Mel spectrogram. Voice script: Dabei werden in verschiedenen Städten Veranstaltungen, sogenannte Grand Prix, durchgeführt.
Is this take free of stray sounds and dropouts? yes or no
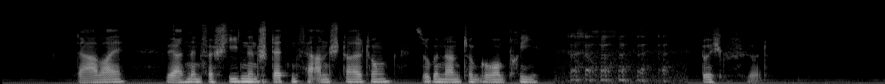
no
